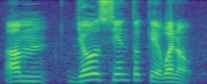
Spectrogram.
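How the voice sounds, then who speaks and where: Here a language teacher and author in his thirties, a native Spanish speaker, talks slowly in a slightly high, fairly bright voice. He's a guest on a laid-back podcast and explains at length, offering many examples.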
